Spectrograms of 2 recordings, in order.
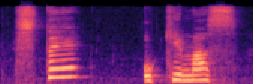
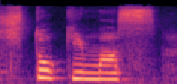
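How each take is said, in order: First: Every syllable of the phrase is pronounced fully. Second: The phrase is squeezed quickly into one contracted word.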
